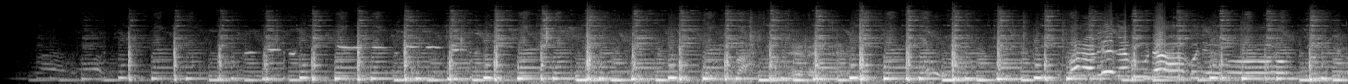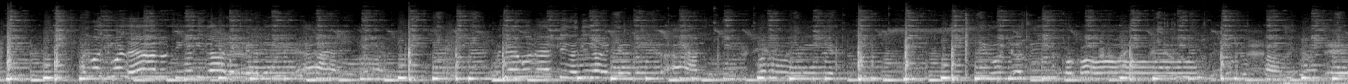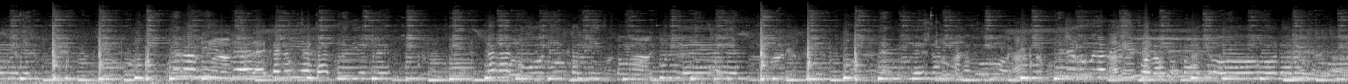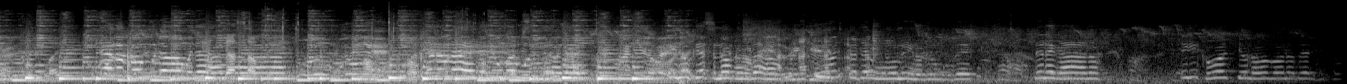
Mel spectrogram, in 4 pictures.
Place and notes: Yusef Ugutu plays the netiti at Kisumu Airport. Kenya, Kisumu, netiti, Ugutu, Siaya, Africa, Kenya
Kisumu, Kenya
